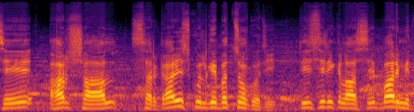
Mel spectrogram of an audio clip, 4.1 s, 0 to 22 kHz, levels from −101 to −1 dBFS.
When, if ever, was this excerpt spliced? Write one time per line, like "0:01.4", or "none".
none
